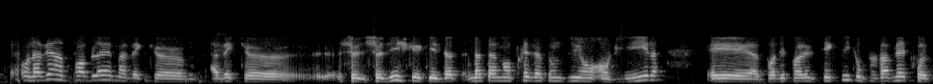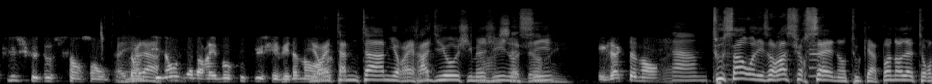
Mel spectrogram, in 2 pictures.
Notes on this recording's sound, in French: Par téléphone.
